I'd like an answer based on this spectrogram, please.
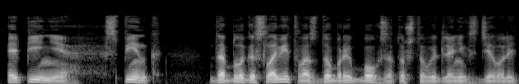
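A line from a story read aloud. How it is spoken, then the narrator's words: Quiet, fervent. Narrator (Russian): тихо проговорил я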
